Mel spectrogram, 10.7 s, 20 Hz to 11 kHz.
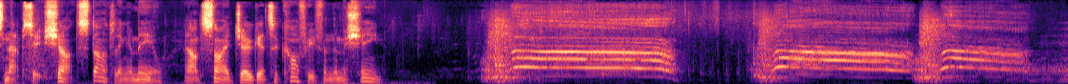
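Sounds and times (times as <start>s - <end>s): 
speech: 0.0s - 4.0s
man screaming: 5.1s - 6.8s, 7.6s - 10.4s.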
